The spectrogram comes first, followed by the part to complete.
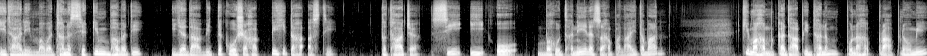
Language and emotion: Sanskrit, fearful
